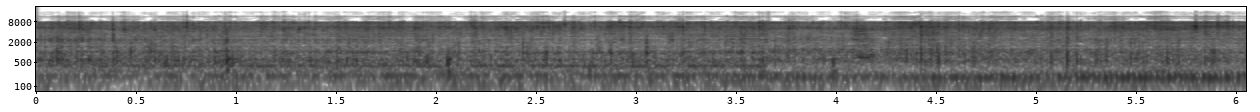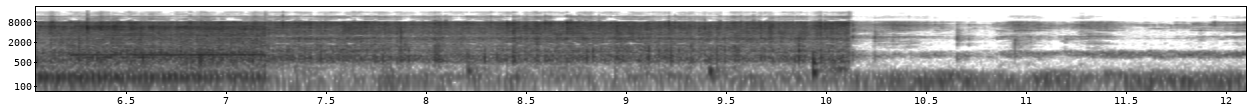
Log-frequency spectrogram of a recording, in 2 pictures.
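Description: Curry leaves frying in hot sesame oil in a pot, a steady sizzle, stirred with a wooden spatula. The sizzle drops off sharply near the end.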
